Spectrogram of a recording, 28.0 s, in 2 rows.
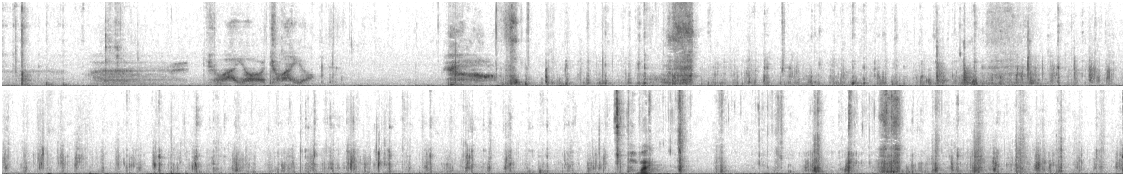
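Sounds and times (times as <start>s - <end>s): wet chewing and crunching: 6.3s - 28.0s.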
